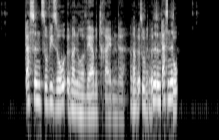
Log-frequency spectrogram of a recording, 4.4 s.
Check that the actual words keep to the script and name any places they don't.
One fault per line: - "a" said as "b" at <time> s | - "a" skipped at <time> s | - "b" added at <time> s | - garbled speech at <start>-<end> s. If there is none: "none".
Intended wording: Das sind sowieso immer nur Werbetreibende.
- garbled speech at 2.6-3.6 s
